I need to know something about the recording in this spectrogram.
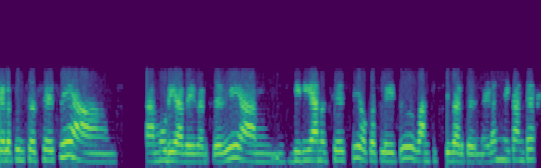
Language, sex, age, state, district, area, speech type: Telugu, female, 30-45, Telangana, Jangaon, rural, conversation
